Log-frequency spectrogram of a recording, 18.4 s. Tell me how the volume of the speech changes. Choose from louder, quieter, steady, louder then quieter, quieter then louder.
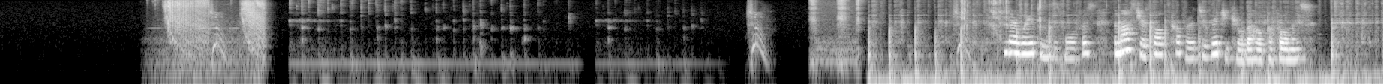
louder then quieter.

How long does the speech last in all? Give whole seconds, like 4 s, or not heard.
4 s.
